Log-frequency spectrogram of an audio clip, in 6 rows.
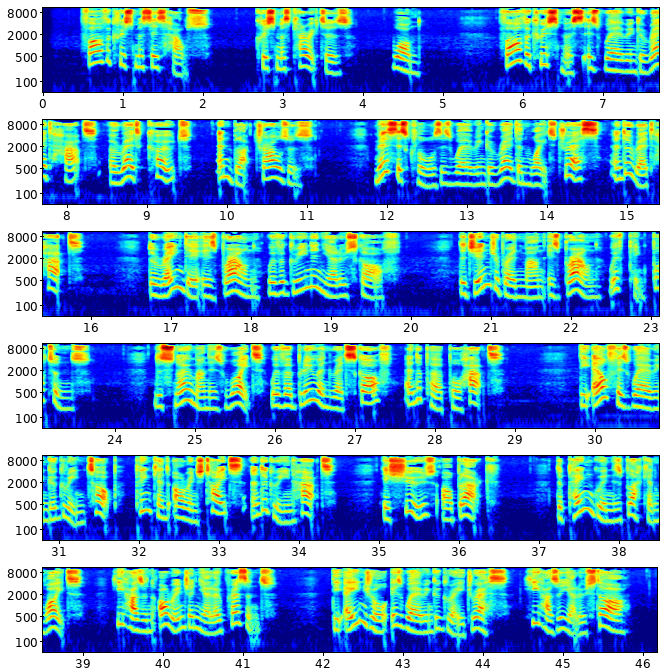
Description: Des fichiers audio avec une voix anglaise native accompagnent l'ensemble conçu prioritairement pour le Cycle 3, mais avec des adaptations possibles pour le Cycle 2.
